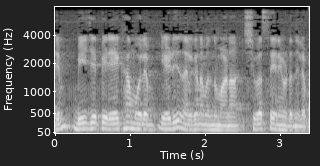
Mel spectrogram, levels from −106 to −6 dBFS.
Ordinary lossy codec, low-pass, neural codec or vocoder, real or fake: none; 7.2 kHz; none; real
